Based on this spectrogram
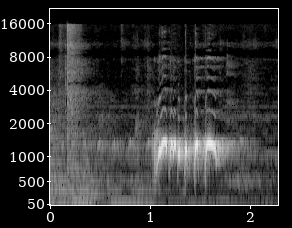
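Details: Local zebra dove singing actively, used as a decoy to draw male and female doves close: one quick burst of rolling, bubbling coos around a steady mid pitch, after faint low rumbling background noise.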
